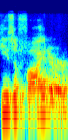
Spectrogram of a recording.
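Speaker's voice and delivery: high, loud, incredulous pleading tone. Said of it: "who were just incredulous".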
